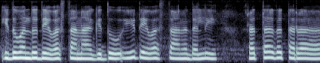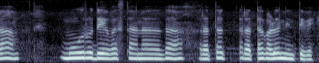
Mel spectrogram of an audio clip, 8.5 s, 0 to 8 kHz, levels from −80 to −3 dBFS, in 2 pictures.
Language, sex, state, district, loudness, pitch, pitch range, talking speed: Kannada, female, Karnataka, Bidar, -16 LUFS, 235 Hz, 225-245 Hz, 100 wpm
